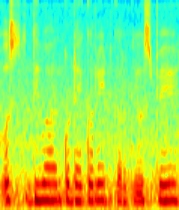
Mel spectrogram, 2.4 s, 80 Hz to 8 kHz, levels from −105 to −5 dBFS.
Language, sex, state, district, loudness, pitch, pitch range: Hindi, female, Haryana, Charkhi Dadri, -14 LUFS, 230 Hz, 225-230 Hz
